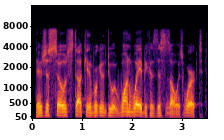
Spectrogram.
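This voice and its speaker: A man with a deep, low voice, a bit scratchy, talks in a laid-back and blunt way, swearing now and then. The sound is dull and lo-fi, recorded dry with no room echo. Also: brisk, darkish tone. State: slightly scratchy voice from illness. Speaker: podcast co-host. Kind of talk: casual chat.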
